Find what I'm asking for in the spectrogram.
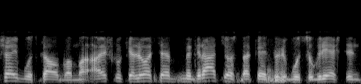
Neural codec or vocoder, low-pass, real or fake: none; 7.2 kHz; real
